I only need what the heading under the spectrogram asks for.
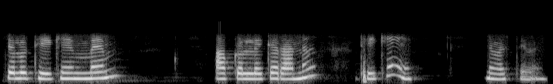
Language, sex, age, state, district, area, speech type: Hindi, female, 45-60, Uttar Pradesh, Ayodhya, rural, conversation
